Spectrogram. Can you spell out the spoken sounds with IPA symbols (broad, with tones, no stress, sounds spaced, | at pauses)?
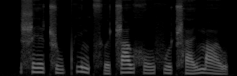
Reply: ʂ e˥ ɪ̯ ʈ͡ʂ u˧˥ pʰ i˥˩ n t͡sʰ ɹ̩˩ ʈ͡ʂ ɑ˥ ʊ̯ x o˧˥ ʊ̯ f u˧˥ ʈ͡ʂʰ a˧˥ ɪ̯ m ɑ˥˩ ʊ̯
